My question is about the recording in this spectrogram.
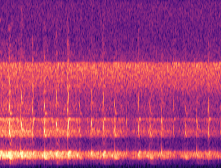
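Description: Near silence: a faint steady high electronic tone, with faint ticks dying away in the first second.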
